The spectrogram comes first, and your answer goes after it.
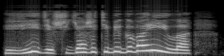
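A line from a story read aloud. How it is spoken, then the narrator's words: Exclaim. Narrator (Russian): воскликнула Ладика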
